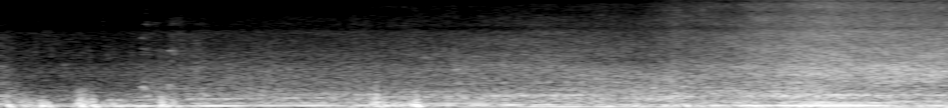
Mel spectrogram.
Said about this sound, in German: Ja, wir sehen es hier gerade an der Straße. Kein fucking Auto hält an.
